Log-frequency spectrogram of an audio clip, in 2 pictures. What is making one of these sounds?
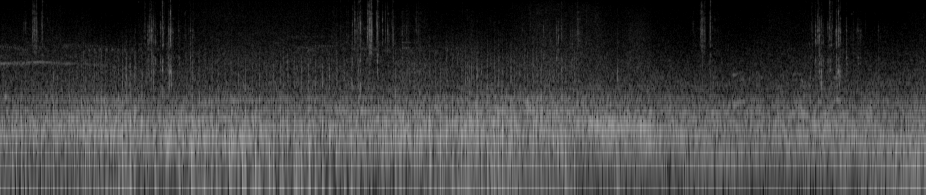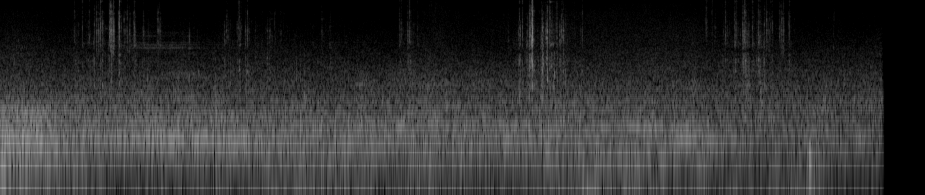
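Sea water laps and splashes steadily.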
